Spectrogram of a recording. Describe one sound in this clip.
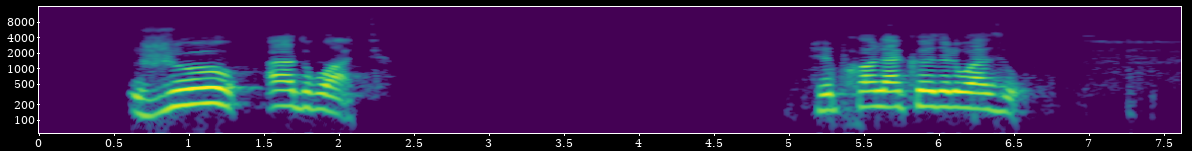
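A man speaks calmly and slowly nearby.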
